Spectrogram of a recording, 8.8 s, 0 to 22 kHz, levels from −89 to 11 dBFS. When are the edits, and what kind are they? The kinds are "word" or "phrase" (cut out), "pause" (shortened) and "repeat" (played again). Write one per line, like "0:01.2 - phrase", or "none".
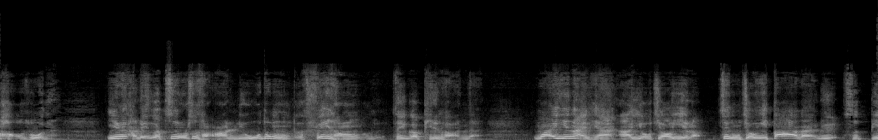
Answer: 0:01.2 - word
